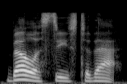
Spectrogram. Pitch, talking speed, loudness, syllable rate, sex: 165 Hz, 190 wpm, -17 LUFS, 4.8 syllables/s, female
